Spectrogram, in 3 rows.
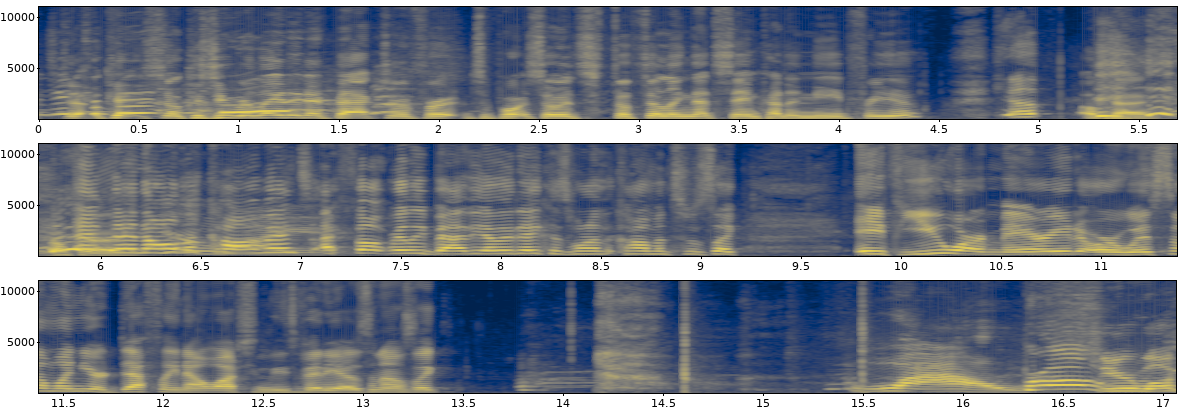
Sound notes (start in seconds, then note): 13.9 laughs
